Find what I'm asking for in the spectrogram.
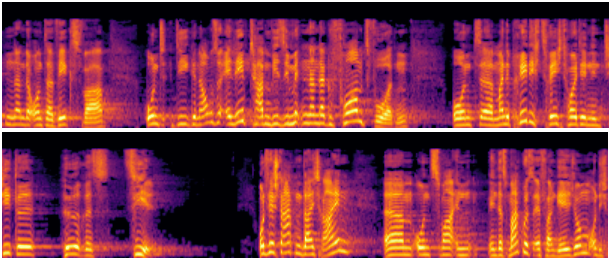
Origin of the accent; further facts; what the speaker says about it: Celle, Lower Saxony, Germany; aber in meiner Teenagerzeit habe ich in Celle gelebt, ja, das ist meine Geburtsstadt, ja, wo ich also herstamme, Celle in der Südheide.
